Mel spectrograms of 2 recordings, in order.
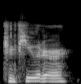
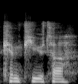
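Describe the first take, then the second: First: It is said with an American accent. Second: It is said with an Australian accent. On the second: "I still say"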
